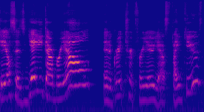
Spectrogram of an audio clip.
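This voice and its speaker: Animated in tone, a woman with an American accent talks at a moderate pace. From West Virginia, US. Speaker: romance author. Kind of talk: casual live-stream chat. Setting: live video stream at home desk. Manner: chatty, animated.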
